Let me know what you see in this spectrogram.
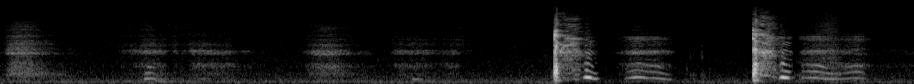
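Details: A girl makes soft, breathy voiced sounds, then two sharp cough bursts, each trailing into a moaning sound; she reports chest pain and had thought it was just allergies.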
